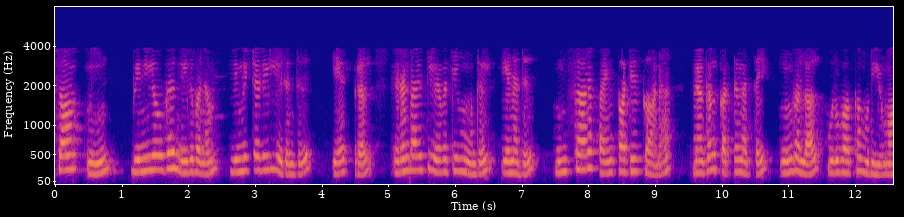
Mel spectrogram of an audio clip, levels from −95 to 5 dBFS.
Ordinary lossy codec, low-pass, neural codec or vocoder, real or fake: AAC, 16 kbps; 7.2 kHz; codec, 44.1 kHz, 2.6 kbps, SNAC; fake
